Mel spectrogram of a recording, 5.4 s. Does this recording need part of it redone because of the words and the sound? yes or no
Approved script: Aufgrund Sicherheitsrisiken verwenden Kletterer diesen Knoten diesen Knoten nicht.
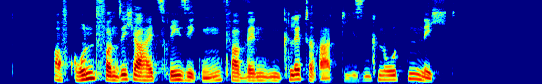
yes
